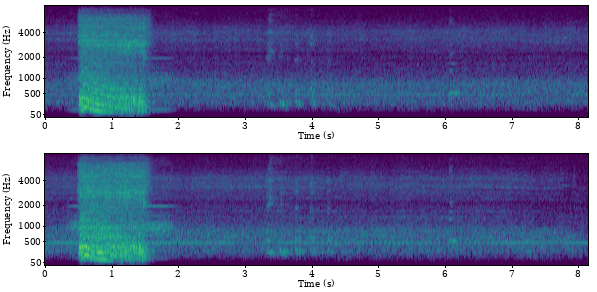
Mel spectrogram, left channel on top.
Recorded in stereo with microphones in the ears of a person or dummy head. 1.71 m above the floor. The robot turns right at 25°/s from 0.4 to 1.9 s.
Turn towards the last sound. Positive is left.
turn(degrees=-35)  # may be behind; listen again after turning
